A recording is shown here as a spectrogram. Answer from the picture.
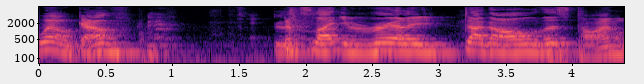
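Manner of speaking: loud, high-pitched put-on Cockney accent. Voicing an older dwarf speaking to his son, the speaker attempts a Cockney accent. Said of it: "who is also going to attempt a Cockney accent".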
